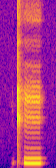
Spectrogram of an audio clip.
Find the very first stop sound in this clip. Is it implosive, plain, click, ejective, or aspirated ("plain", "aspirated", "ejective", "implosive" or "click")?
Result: aspirated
